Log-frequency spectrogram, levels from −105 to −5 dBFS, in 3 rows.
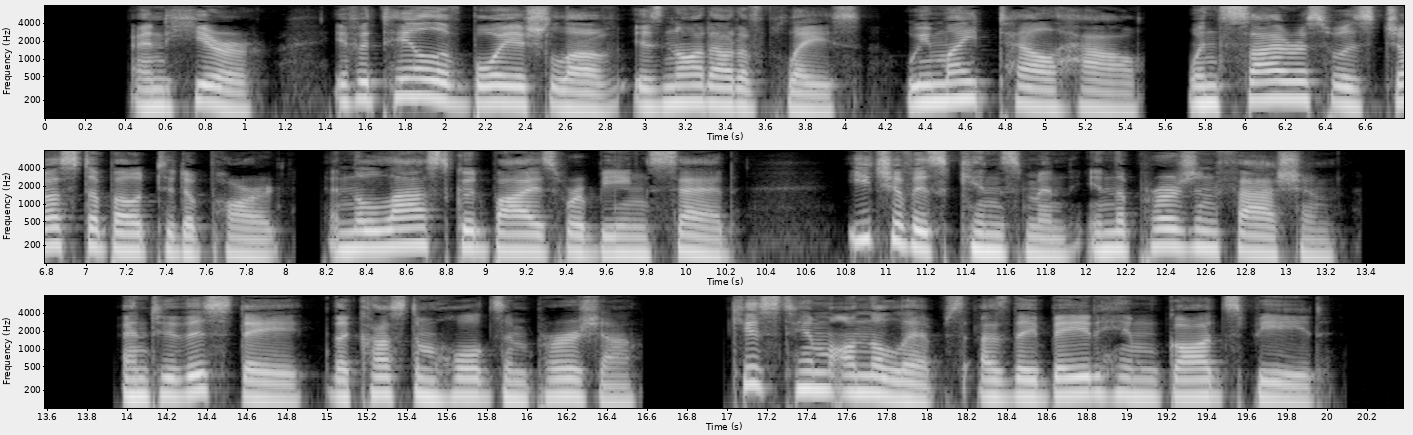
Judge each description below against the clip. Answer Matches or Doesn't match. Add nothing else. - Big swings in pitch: Doesn't match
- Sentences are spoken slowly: Doesn't match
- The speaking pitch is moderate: Matches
